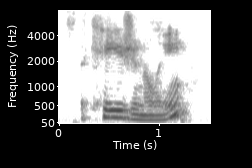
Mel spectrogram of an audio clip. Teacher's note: i have a letter o but it says the uh sound because it's unstressed schwa at the start of the word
